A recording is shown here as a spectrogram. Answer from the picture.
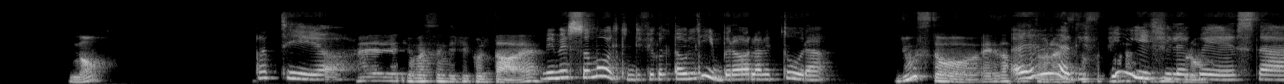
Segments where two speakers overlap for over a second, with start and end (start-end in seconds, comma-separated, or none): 10.1-12.3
